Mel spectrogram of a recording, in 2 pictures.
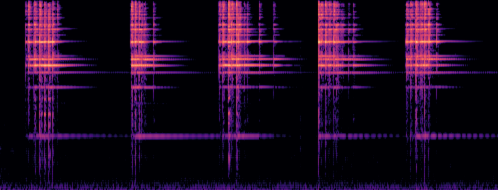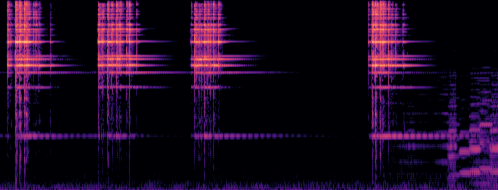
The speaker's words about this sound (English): I think you are up with the chime.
